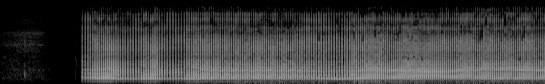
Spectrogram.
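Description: A person imitating a KTM Duke motorcycle engine with his mouth: a continuous buzzing drone through pursed lips that starts about a second in and holds a fairly steady pitch with slight wobbles, like an engine running.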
